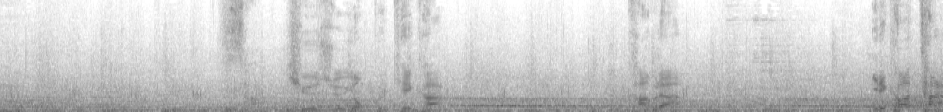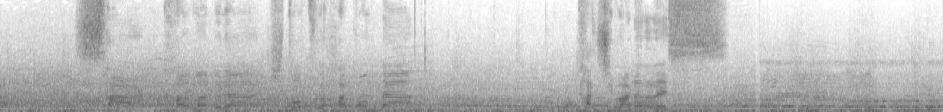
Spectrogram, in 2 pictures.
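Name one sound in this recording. A large stadium crowd roars and chants steadily outdoors.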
